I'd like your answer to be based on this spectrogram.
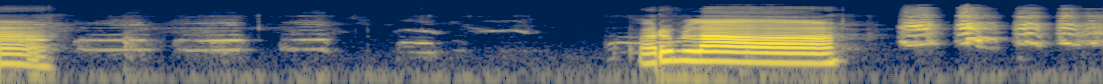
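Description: Soft clucking and a short spoken phrase, then a neighbour's rooster lets out one loud, close crow, followed by a few brief sharp calls.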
